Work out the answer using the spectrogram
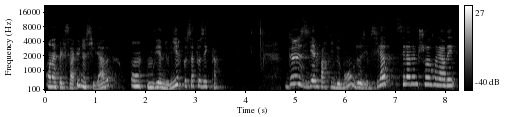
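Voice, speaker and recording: Young woman teacher, lively, slightly high voice, slow and patient, dull lo-fi home recording. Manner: patient, step-by-step, repeats sounds slowly. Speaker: primary school teacher. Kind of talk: remote reading and handwriting lesson.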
